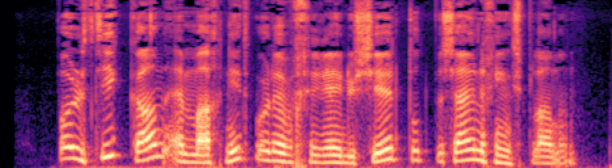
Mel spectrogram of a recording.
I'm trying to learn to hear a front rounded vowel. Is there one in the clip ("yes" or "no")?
yes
